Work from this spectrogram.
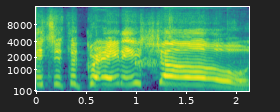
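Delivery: flouncy, prancing showman voice, very high, slow. Players mocking a magician character, mimicking a prancing magician. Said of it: "he just prances around going".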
